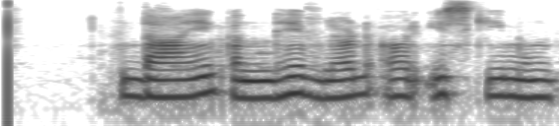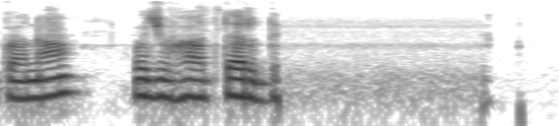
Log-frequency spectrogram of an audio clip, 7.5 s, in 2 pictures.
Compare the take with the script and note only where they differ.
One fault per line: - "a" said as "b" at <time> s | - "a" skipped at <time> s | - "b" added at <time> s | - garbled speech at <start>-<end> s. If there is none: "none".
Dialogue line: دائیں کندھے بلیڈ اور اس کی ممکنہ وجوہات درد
none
